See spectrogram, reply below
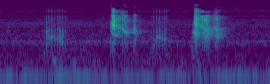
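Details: One of two pet green-cheeked conures gives harsh, raspy squawks indoors, a softer one then two loud bursts about a second apart, over a low indoor hum.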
